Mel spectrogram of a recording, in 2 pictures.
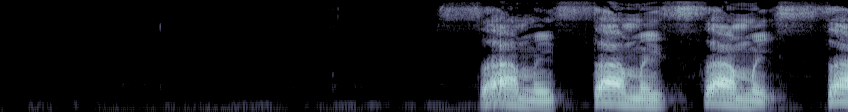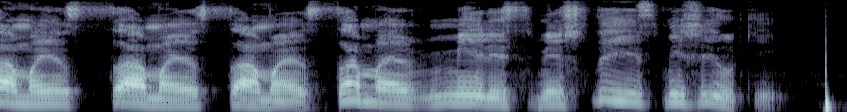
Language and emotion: Russian, positive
